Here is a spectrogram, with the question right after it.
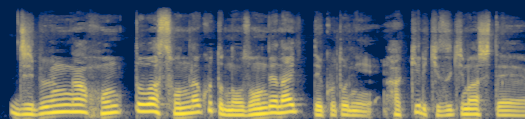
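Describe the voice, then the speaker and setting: Recorded very cleanly with a silent background and a dry, close sound with no echo, a man speaks at a fairly high pitch and a moderate pace. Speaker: podcaster. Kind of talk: solo talk monologue. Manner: frequent fillers like ano.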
